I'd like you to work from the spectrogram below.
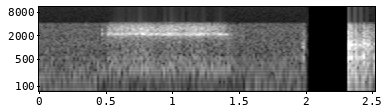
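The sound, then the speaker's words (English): A single slow, deep breath, airy and steady for about a second, followed by a brief silence and another sharp burst of breath noise, as someone breathes deeply before starting a tapping exercise. “just breathing to start.”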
